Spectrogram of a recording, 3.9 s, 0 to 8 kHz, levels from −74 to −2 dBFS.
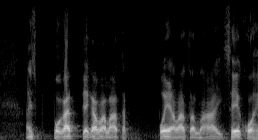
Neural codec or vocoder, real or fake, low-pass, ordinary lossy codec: none; real; none; none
